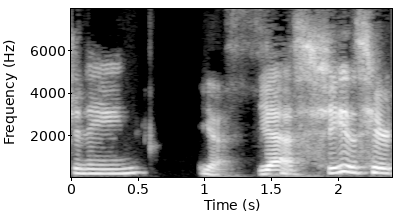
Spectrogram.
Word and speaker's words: Jeanine: today somebody really special janine melish am i pronouncing your name correct janine yes yes she is here today the topic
